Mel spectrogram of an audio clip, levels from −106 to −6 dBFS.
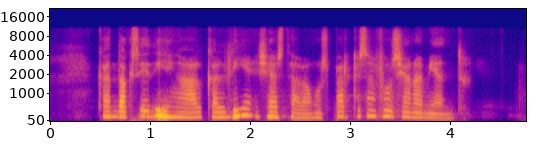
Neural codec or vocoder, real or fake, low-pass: codec, 24 kHz, 0.9 kbps, DualCodec; fake; 10.8 kHz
